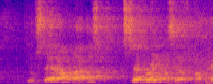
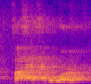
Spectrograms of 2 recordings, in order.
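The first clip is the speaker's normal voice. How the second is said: mildly angry protest, higher; angry questioning; 6 semitones higher, 3 dB louder than usual. Retold or imitated. Young man blaming God for keeping him at work, mildly angry. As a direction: lift the pitch in retold anger. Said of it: "the young man became angry".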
